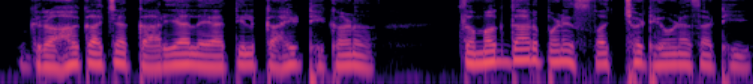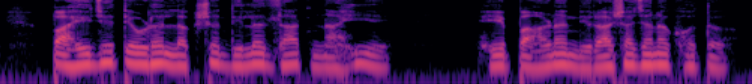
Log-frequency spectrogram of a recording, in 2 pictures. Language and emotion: Marathi, sad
